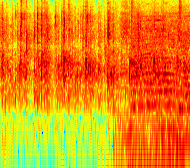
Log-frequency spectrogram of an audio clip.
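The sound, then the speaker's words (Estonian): An audience gives applause for all the participants, the debaters and the audience, clapping in a steady, dense burst that keeps going throughout, with a low sustained tone entering underneath about halfway through. “aga kõigepealt teeme kõigile aplausi, aitäh.”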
